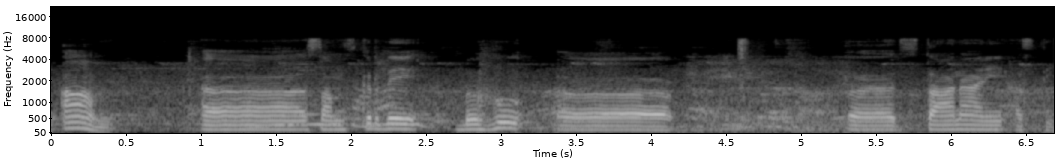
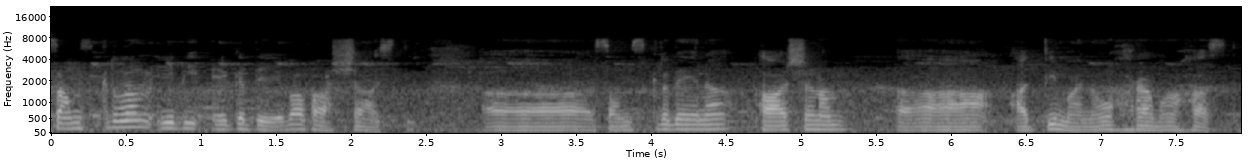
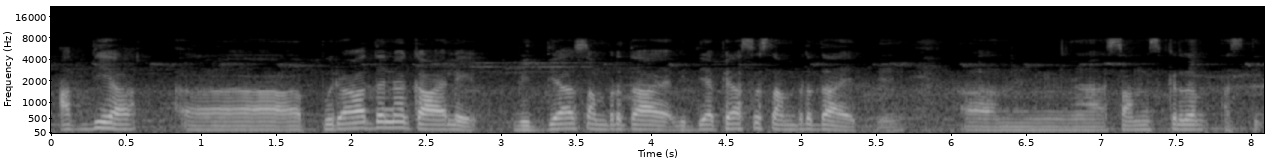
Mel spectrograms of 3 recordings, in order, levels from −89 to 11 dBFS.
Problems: none marked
